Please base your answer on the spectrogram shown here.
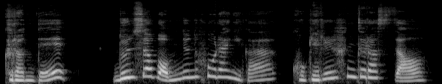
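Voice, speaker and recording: A woman telling a bedtime folktale in a gentle, soothing ASMR narration. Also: sits high, very animated, a little slow. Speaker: storyteller. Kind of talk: soft ASMR bedtime storytelling.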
